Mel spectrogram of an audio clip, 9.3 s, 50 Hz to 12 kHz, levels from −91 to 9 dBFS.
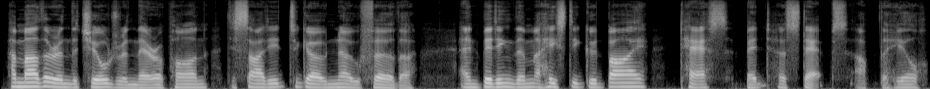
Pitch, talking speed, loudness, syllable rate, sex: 130 Hz, 155 wpm, -20 LUFS, 4.3 syllables/s, male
